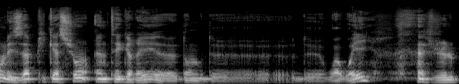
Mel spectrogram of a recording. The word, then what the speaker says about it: Huawei: donc ce sont les applications intégrées donc de huawei je le prononce bien maintenant donc voilà c'est très old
